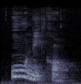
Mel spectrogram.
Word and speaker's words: unico: and improve your italian okay let's practice the pronunciation of the u let's take the word for unique in italian that is unico so notice how this always happens i talked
